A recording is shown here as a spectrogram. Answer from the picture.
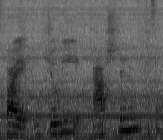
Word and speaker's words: Brodi: know, and it's called Everneath, and it's by Brodi Ashton. Is that how you say it? No, Brodi.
